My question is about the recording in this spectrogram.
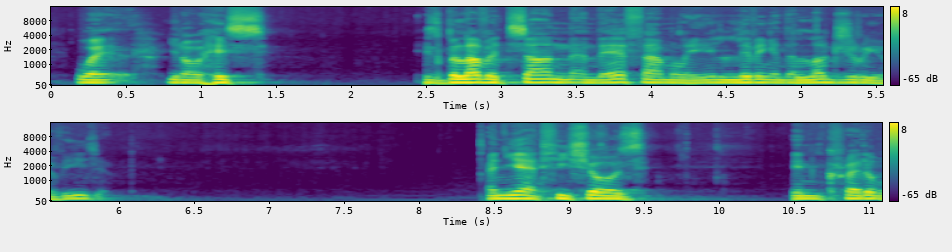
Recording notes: recorded live at Grace Community Bible Church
